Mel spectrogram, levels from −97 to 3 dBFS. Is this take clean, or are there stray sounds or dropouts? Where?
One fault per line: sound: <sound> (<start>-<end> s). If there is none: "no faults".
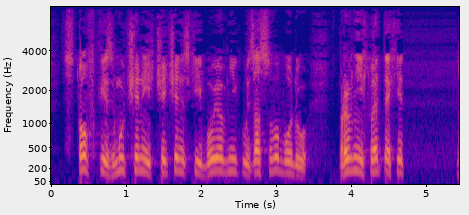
no faults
